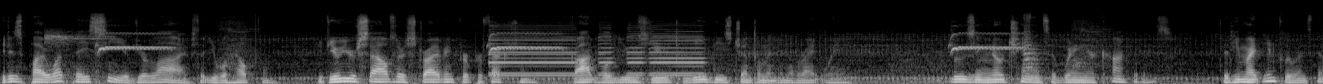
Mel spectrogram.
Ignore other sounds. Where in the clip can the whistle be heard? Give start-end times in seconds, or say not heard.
0.9-2.5, 4.8-5.7, 9.4-11.1.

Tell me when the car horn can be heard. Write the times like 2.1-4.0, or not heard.
0.4-1.4, 4.8-7.1, 8.9-10.6.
